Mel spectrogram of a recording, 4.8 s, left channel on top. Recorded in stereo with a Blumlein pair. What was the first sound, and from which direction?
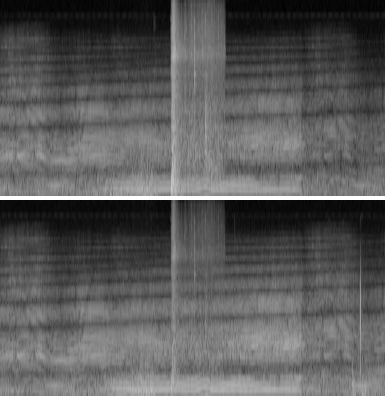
A motorcycle, 5° left.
